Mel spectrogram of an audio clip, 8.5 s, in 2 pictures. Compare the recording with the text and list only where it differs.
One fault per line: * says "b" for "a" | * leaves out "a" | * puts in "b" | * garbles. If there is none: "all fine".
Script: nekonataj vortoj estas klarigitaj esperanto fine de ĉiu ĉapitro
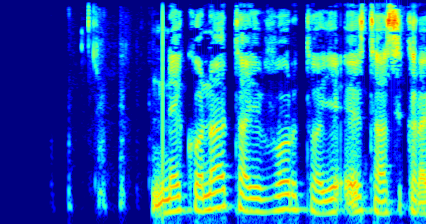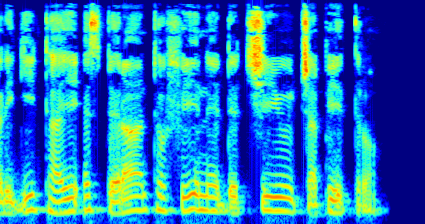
all fine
